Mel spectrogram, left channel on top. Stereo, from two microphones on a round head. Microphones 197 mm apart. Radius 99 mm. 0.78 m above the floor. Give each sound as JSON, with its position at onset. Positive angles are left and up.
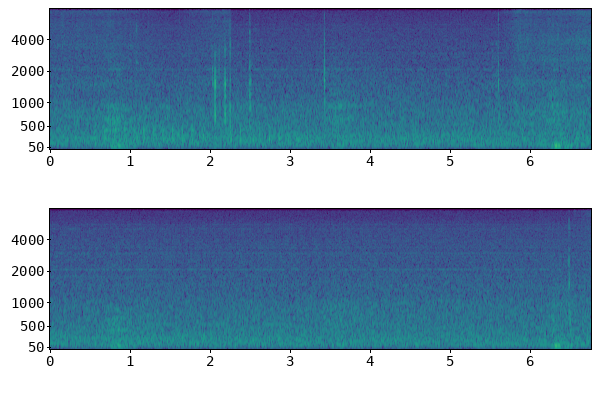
{"t": 0.7, "sound": "breathing", "side_deg": 40, "distance_m": 3.0}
